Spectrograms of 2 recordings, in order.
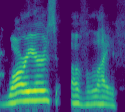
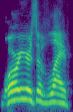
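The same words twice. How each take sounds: First: "Warriors of Life" said very slowly and loudly, every R sounded; clear translation. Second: "Warriors of Life" slow and louder, crisp and proper; proper English. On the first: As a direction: spell out "Warriors of Life" as if translating a thick Boston accent. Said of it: "I have to translate for you". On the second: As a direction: announce "Warriors of Life" in careful King's English. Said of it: "so everybody can hear it in ... the King's English". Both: Shown as a demonstration.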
